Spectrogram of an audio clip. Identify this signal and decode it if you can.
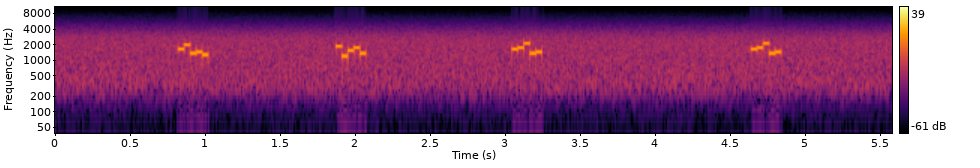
Five-tone selective call (EEA), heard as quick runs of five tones, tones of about 40 ms, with radio hiss. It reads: 70453 92684 78845 78845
